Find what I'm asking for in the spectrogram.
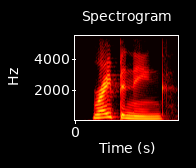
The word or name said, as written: ripening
